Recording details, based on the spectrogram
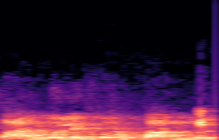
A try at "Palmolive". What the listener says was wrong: It's not palmolive, it's palmolive. L is silent.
